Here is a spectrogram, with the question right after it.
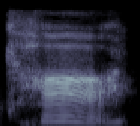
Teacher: In Australia, we'd say car, and we sort of miss the R sound, whereas Americans tend to go R, like I have a red car, but Australians say car.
